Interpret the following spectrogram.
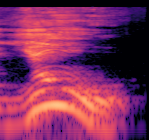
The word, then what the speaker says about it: Yule: But it's, see, it's spelled with a J. I just said Jewel, but it's actually Yule.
